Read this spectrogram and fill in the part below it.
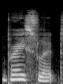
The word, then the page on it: bracelet: American English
